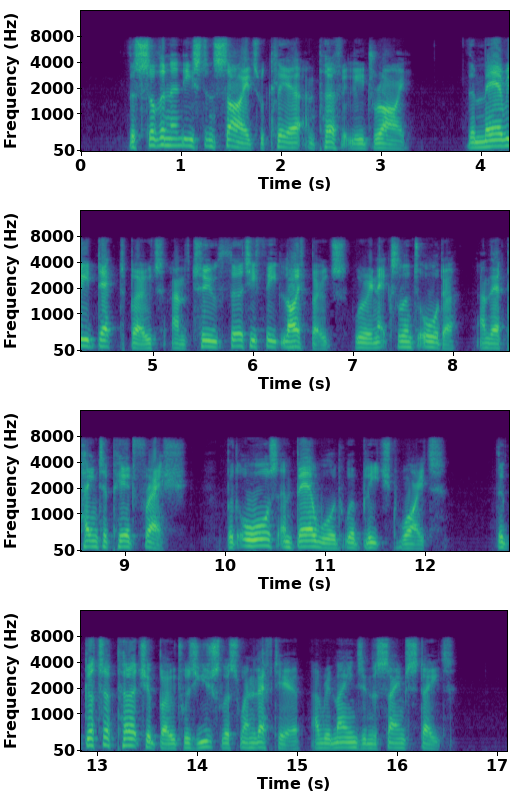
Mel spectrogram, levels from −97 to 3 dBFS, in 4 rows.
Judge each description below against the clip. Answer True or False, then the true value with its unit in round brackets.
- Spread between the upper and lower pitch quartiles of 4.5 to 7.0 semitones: True (4.8 semitones)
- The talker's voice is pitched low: True (130 Hz)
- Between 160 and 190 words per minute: True (180 wpm)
